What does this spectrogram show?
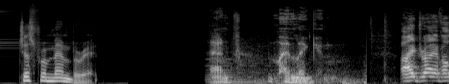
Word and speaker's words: Lincoln: the thing is that the second l in this word is silent so the correct pronunciation of this one is Lincoln just remember it and my Lincoln I drive a l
